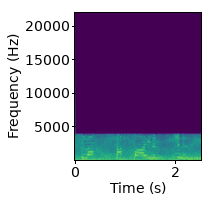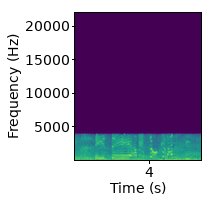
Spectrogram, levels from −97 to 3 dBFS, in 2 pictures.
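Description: Audio carried over a narrowband call path, with nothing above 4 kHz. At 0.00–0.14 s and 3.92–4.01 s the sound gives way to steady noise, likely sound dropped by the voice detector, with comfort noise filling each gap. Across 0.41–1.19 s, 1.64–3.26 s and 4.34–5.05 s the sound turns choppy, likely sound chopped by the voice detector switching transmission on and off repeatedly.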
